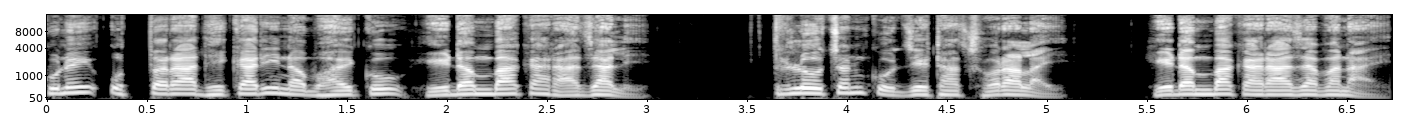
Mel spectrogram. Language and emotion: Nepali, neutral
